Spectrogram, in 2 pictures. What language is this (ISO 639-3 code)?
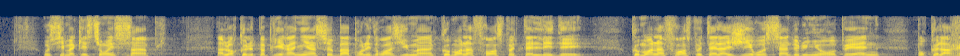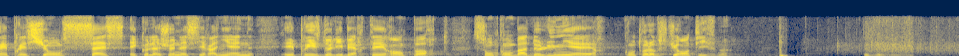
fra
